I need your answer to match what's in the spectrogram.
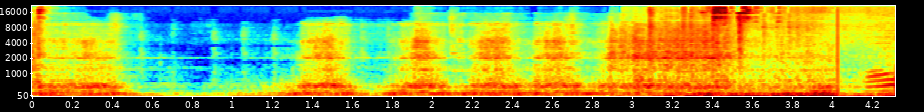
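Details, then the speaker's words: Cranking a 1963 Maserati Sebring 3500 GTI with Lucas fuel injection. The starter drags slowly and unevenly at about two beats a second, then bogs and fails to catch because the battery is very low. The battery is hidden in the boot behind a painted aluminium panel. "Oh my god, the battery is so low."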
